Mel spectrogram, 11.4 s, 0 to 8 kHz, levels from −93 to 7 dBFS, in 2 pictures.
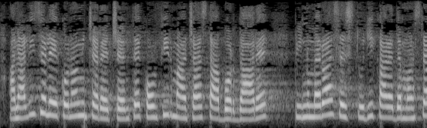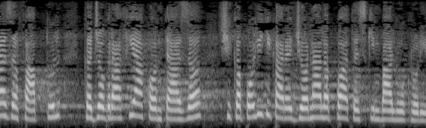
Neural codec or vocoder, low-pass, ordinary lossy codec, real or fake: none; none; none; real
